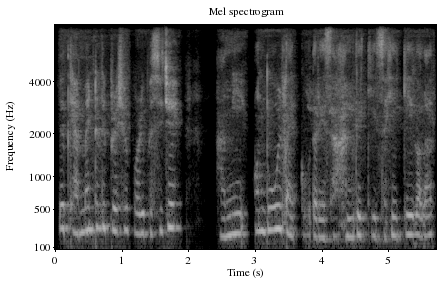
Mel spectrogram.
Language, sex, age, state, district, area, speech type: Nepali, female, 30-45, West Bengal, Alipurduar, urban, spontaneous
